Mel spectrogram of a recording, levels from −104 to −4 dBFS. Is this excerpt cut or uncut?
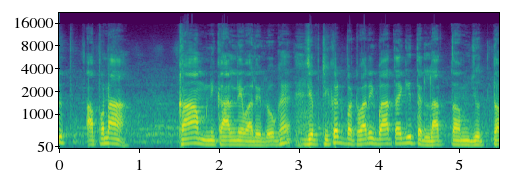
cut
